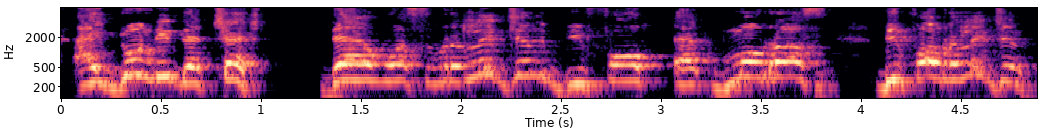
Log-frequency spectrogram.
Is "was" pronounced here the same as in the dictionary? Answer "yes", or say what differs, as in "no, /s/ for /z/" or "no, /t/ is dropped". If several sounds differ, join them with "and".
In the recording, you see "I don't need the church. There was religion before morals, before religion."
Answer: no, /s/ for /z/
